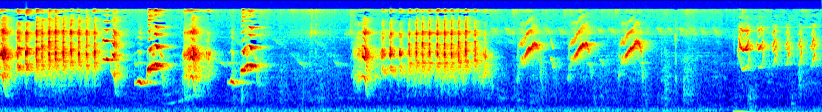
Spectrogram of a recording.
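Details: Kalimantan white-rumped shama of the 'gembung' type, singing with copied swiftlet, fighting-sparrow and lovebird sounds: dense harsh chattering bursts, mixed with quick sweeping whistles and upward-slurred notes, then a sudden high buzzy note.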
